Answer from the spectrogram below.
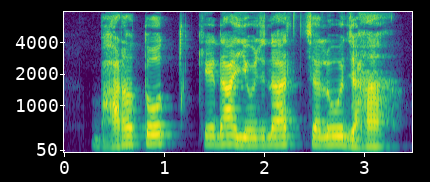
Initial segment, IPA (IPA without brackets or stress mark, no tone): bʱ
